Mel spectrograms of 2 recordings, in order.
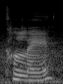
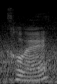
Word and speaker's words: Clé: I think it's clay. I've been pronouncing it as clay. I don't know. Bang Chan pronounces it as clay, so I will call it as clay.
